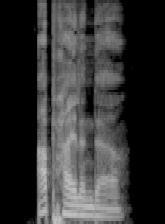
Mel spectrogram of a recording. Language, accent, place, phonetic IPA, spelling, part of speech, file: German, Germany, Berlin, [ˈapˌhaɪ̯ləndɐ], abheilender, adjective, De-abheilender.ogg
- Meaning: inflection of abheilend: 1. strong/mixed nominative masculine singular 2. strong genitive/dative feminine singular 3. strong genitive plural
